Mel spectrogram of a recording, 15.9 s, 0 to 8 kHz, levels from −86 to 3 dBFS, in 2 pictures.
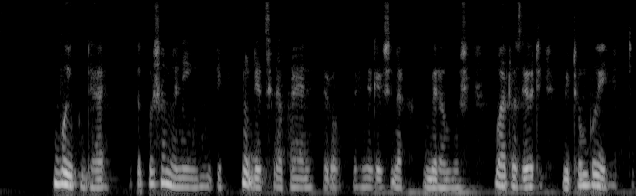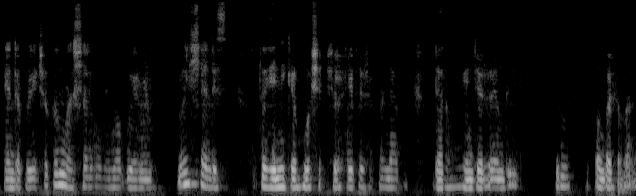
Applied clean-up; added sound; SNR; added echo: neural mask model DeepFilterNet 3.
